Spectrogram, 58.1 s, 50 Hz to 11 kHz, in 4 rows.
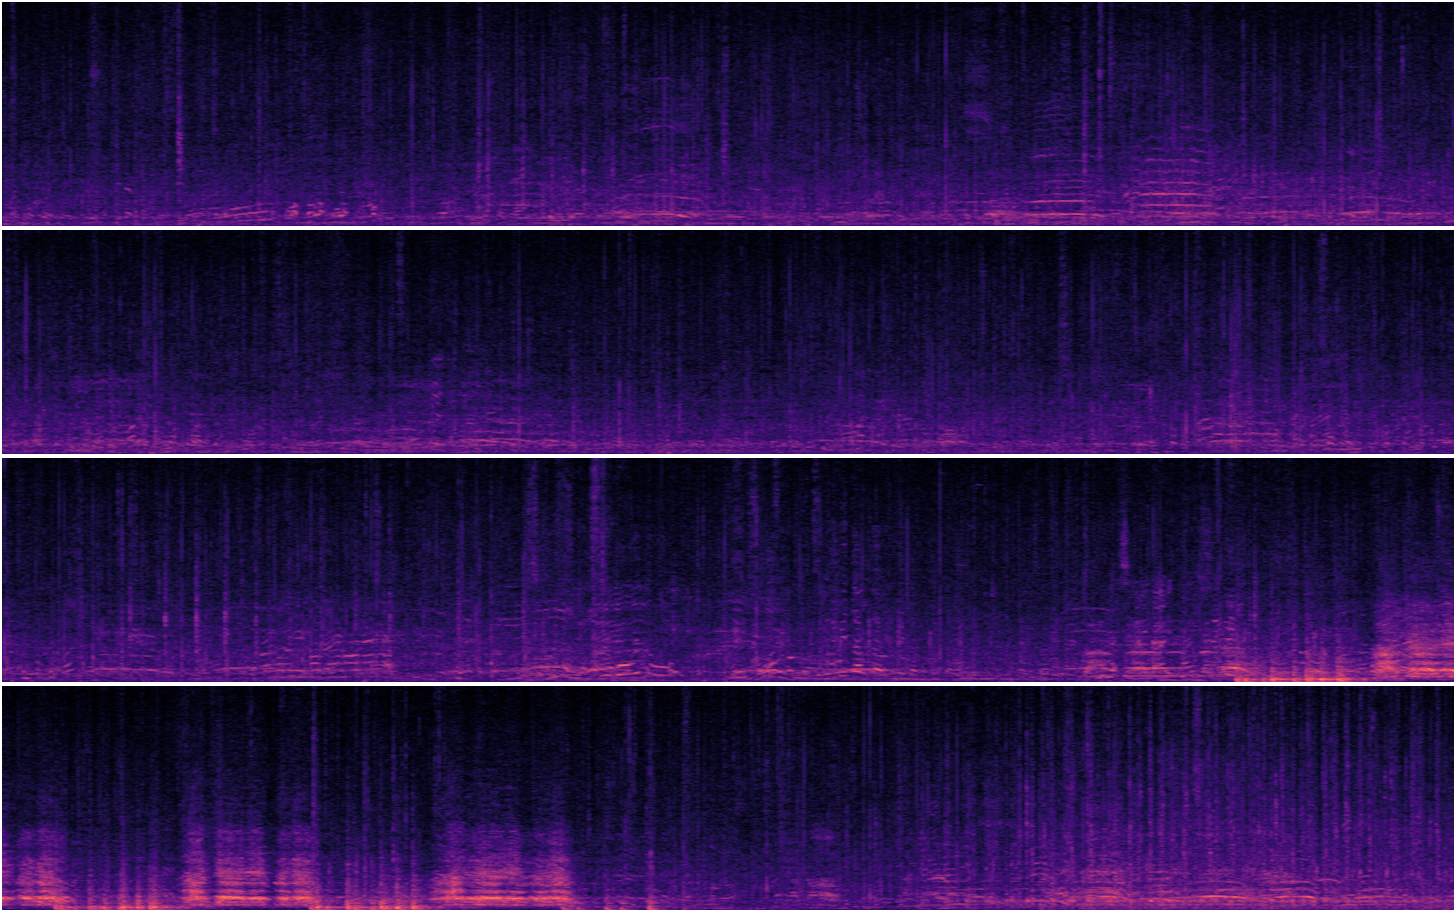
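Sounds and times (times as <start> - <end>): voices calling out and talking: 0.0 - 58.0
young men shouting together: 42.6 - 44.4, 45.4 - 46.7, 47.8 - 49.3.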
